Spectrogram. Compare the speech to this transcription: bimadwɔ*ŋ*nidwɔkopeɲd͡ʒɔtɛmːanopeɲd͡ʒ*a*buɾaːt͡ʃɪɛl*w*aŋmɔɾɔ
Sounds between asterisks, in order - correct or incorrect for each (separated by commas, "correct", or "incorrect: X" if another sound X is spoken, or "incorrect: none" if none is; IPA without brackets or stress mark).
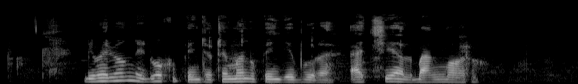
correct, incorrect: e, incorrect: b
